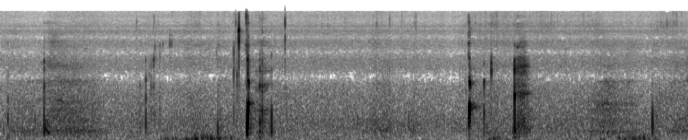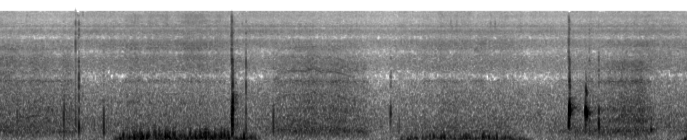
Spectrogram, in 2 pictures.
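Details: Several short, abrupt hiccups spaced irregularly over quiet room noise.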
